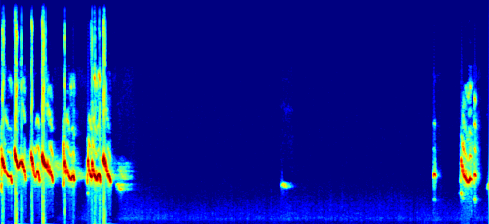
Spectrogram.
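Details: Oriental white-eye lure call aimed at getting young birds singing fast: a rapid run of about six high chirps opening the recording, a long silent pause, then a single chirp near the end.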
